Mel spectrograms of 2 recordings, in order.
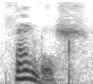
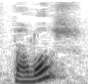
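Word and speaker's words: Paulos (Παῦλος): En die richtlijn is, als een woord twee lettergrepen heeft, dan legt u de klemtoon op de eerste lettergreep. Dus, Paulos, doulos, dus niet palos of doulos, nee, op de eerste lettergreep.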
